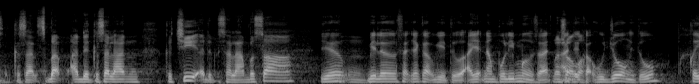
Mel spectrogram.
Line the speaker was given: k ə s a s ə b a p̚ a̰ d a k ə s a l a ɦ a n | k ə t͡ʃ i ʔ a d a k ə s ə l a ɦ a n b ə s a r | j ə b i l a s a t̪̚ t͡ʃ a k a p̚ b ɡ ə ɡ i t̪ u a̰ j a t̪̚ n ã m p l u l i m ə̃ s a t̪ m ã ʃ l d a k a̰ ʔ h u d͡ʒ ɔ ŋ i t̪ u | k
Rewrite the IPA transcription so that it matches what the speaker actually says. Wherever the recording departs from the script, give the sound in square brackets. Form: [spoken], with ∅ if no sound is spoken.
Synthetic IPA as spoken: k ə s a s ə b a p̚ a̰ d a k ə s a l a ɦ a n | k ə t͡ʃ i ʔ a d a k ə s [a] l a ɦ a n b ə s a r | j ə b i l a s a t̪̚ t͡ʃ a k a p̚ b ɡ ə ɡ i t̪ u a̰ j a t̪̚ n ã m p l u l i m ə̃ s a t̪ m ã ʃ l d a k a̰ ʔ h u d͡ʒ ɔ ŋ i t̪ u | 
